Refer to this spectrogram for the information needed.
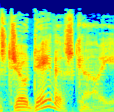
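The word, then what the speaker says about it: Jo Daviess: You know, another one that was called to my attention recently is I always called it Joe Davies County, but it's I guess Joe Davis County is the correct pronunciation.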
